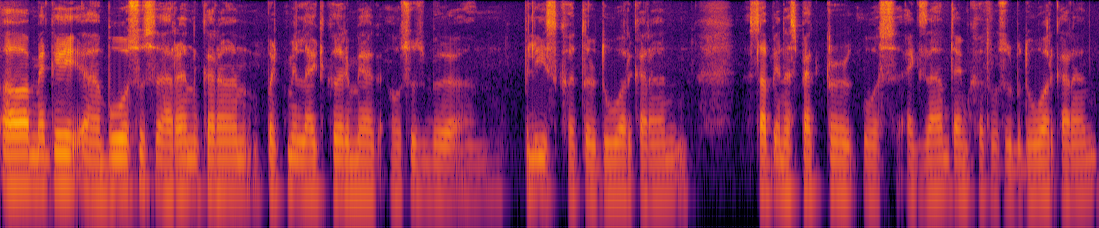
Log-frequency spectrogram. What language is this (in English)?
Kashmiri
